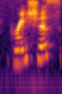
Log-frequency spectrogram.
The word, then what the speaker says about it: Gratias: you folks at home gracious which is not spelled the way it's pronounced oh it's g-r-a-t-i-a-s dot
